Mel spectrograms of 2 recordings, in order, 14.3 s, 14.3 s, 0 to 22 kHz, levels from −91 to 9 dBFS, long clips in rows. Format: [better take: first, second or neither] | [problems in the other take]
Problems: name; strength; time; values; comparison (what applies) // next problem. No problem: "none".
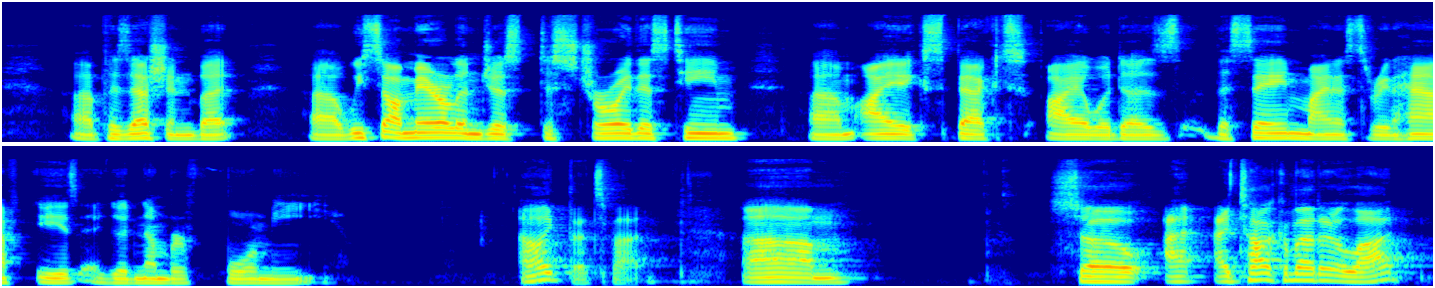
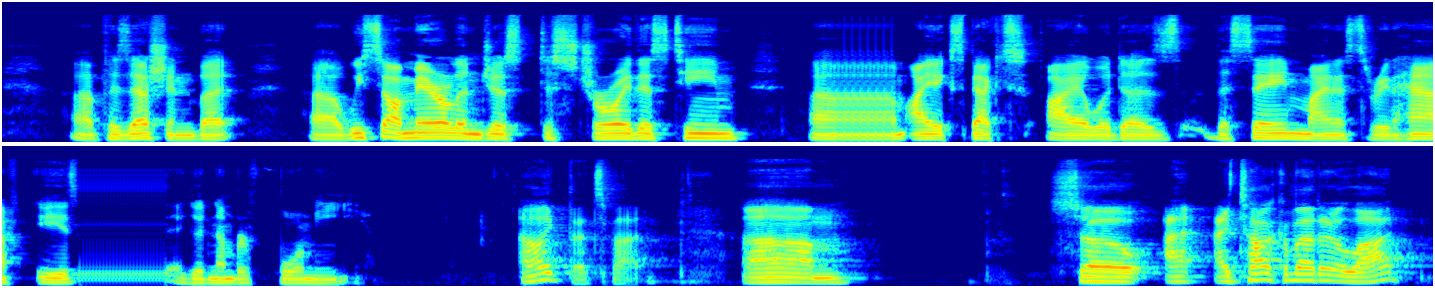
first | audio freezing; at 4 s and at 7.5 s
